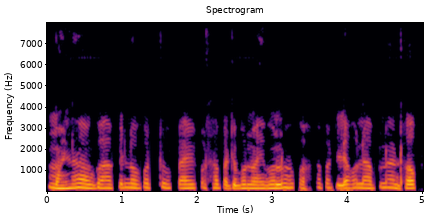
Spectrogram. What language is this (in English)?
Assamese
